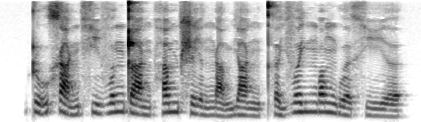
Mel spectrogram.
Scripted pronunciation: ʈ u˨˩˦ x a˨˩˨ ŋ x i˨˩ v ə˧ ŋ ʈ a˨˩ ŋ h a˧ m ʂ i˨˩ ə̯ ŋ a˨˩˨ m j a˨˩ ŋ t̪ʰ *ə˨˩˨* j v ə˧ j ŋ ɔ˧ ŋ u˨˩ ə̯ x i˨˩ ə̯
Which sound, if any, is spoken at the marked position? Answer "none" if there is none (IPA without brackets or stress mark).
ə˨˩˨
